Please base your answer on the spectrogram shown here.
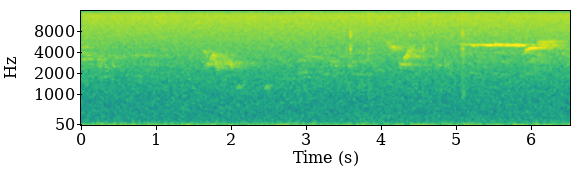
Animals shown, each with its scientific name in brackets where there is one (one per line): Black-throated Green Warbler (Setophaga virens)
Red-eyed Vireo (Vireo olivaceus)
